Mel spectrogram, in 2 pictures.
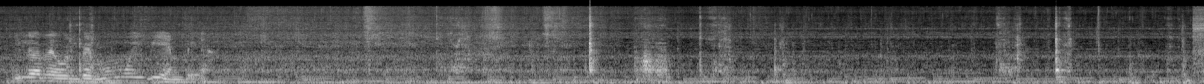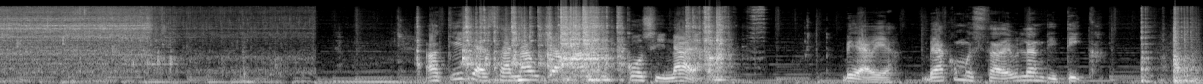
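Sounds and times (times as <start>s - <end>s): food sizzling in pot: 0.0s - 15.2s, 16.2s - 20.1s
soft background music: 0.0s - 24.0s
metal spoon scraping pot: 3.6s - 8.0s, 9.9s - 10.8s, 16.6s - 18.4s.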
